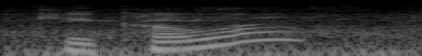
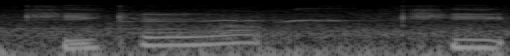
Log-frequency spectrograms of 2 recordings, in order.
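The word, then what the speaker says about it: Kekoa: I believe that they are pronouncing his name Keikoa or Keikoa. I need to find out for sure. I think it's probably Keikoa.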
